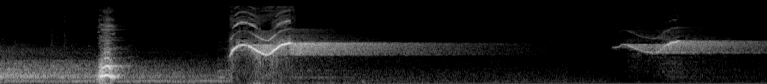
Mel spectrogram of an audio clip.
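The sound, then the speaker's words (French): A tired dog lets out a short yelp, then a loud, wavering high-pitched whine that trails off into a long steady tone, followed by a second, quieter whine after a pause. “C'est son cri de ralliement, ça. Quand il est fatigué, il fait ça.”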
